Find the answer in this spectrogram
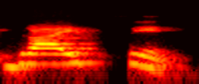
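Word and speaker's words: dreizehn: are just adding 10 to 3 so say dry same dry pain same okay next we have is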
